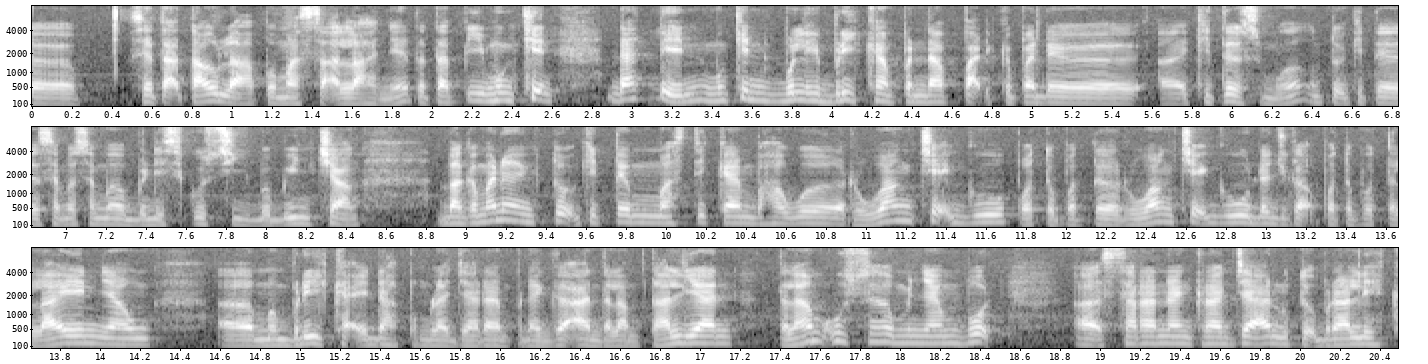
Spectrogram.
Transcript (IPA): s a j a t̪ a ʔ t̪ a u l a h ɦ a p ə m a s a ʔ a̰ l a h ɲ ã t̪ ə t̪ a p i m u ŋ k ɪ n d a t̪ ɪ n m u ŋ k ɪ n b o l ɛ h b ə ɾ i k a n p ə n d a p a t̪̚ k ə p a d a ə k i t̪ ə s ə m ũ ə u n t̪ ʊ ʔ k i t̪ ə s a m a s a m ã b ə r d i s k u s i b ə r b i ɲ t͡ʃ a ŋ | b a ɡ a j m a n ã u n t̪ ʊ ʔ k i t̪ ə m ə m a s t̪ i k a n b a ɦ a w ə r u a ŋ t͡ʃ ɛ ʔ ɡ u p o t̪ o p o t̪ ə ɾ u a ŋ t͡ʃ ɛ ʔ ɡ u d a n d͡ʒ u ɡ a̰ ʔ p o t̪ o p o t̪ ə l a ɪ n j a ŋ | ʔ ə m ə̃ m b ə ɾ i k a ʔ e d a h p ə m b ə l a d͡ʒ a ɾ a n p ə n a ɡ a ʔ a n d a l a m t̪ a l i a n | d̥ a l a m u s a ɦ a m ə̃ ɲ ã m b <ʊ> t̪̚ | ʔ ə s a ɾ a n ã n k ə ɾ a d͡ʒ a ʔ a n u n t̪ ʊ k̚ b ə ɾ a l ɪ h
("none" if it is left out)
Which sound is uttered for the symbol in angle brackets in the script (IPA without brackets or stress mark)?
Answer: ʊ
